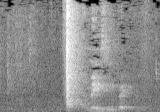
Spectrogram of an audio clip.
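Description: A Bible page being turned over: one sudden swish about a second in, followed by a brief murmur from a man's voice.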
